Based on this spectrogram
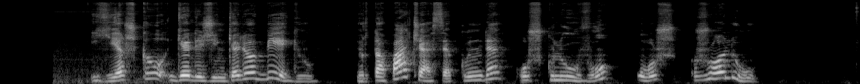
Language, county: Lithuanian, Vilnius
